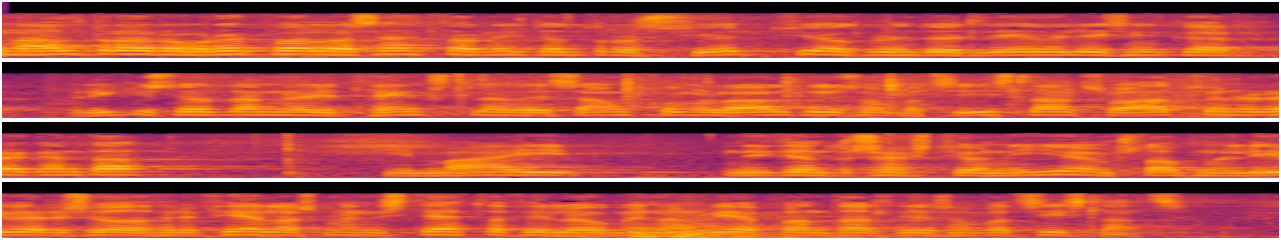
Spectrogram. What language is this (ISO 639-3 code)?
isl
